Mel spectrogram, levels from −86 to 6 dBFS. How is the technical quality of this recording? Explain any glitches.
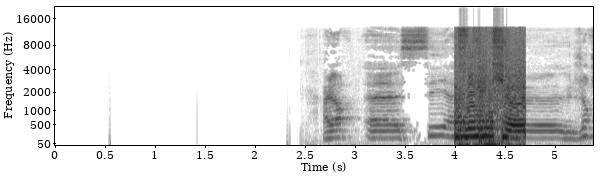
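There is one serious glitch. From 3.99 to 4.70 s the speech bursts into very loud, harsh distortion, most likely from signed and unsigned samples being mixed up in 8-bit data. The flipped top bit turns every zero crossing into a full-range jump, so even quiet moments blare. That level-independent harshness sets it apart from clipping.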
